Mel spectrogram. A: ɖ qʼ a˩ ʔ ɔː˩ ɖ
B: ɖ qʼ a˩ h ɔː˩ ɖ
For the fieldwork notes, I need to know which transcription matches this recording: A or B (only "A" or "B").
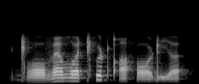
B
